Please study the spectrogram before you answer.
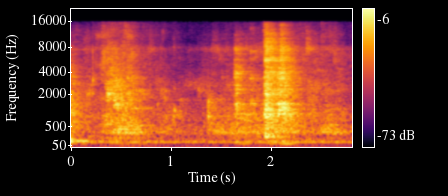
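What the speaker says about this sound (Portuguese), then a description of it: "E vamos colocar 2 litros de óleo." Two liters of cooking oil poured for homemade salt soap, a soft liquid splash and trickle with a couple of stronger gushes near the end, close by and fairly quiet with no talking.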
